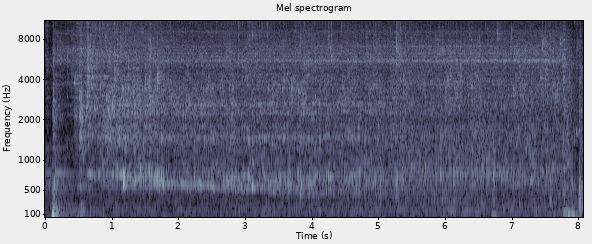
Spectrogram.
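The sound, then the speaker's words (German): Water runs steadily from a tap into a bowl, a continuous hiss and splash that fills the whole stretch without pause, with no voices present. “Dann stell doch bitte eine Schale mit Wasser für den Drachen raus.”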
